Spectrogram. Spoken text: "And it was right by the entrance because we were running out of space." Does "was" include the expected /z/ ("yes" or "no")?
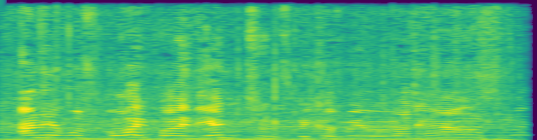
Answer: yes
